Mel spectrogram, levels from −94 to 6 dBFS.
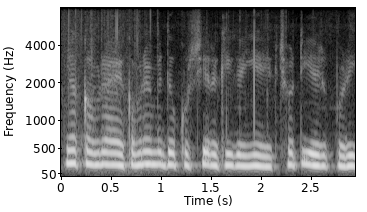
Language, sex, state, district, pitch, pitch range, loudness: Hindi, female, Maharashtra, Mumbai Suburban, 205 Hz, 190-215 Hz, -13 LUFS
